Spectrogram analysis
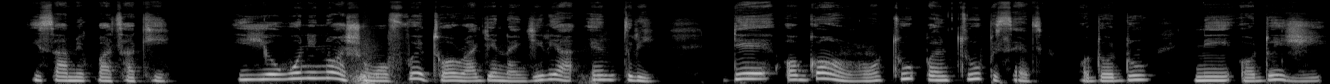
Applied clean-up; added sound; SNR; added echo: neural mask model DeepFilterNet 3.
